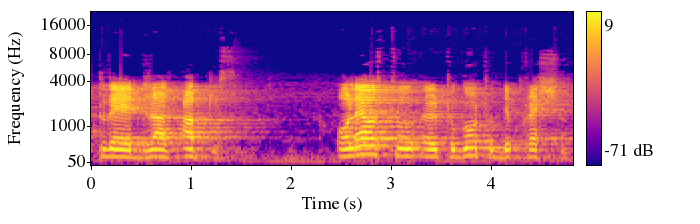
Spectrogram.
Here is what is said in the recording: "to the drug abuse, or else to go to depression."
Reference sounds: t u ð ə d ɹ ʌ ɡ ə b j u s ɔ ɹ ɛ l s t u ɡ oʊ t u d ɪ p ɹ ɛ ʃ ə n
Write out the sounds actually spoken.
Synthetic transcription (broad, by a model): t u ð ə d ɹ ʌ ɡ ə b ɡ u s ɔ l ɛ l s t u ɡ oʊ t u d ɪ p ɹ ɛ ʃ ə n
